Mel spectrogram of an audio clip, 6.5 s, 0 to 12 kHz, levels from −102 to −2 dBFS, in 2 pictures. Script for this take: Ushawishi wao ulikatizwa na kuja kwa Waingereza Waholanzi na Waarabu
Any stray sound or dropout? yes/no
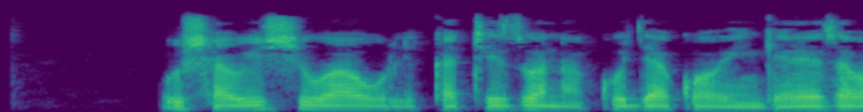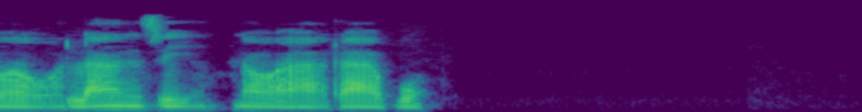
no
